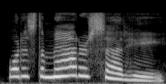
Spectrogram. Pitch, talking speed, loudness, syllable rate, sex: 300 Hz, 215 wpm, -13 LUFS, 4.6 syllables/s, female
